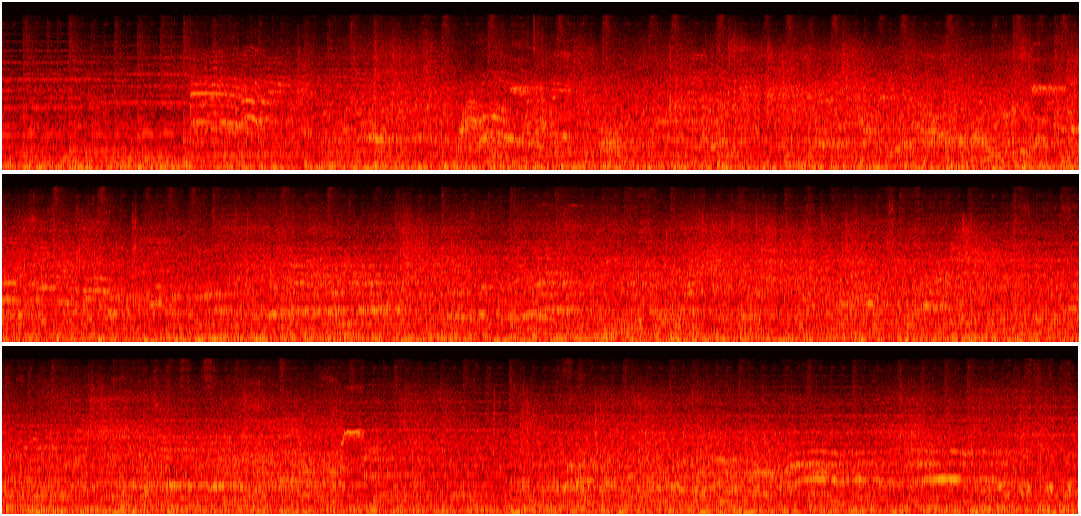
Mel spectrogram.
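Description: Background music, joined from about two seconds in by indistinct shouting voices and the game noise of ice hockey play on the rink.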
